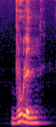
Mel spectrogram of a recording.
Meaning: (verb) 1. to have anal sex 2. to be a homosexual 3. to adulterate, to have extramarital sex; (noun) plural of boel
- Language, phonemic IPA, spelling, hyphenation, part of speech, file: Dutch, /ˈbu.lə(n)/, boelen, boe‧len, verb / noun, Nl-boelen.ogg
